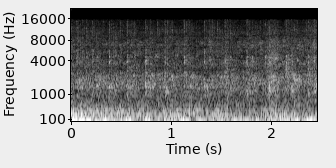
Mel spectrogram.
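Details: 1965 Ford F-250 4x4 V8 after cracked exhaust manifold was welded and sealed with copper silicone and reinstalled: steady, deep idle with an even lope, no ticking or puffing from the manifold; exhaust sealed and healthy.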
